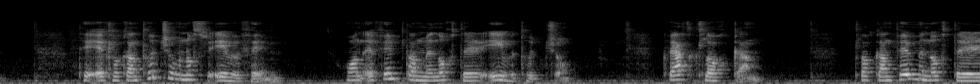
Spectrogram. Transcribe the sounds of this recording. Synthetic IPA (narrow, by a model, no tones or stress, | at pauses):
t̪ʰɛʔɛɾkʰlɔhkant̪ʰʊt͡ʃʊmɪnʊt̪ɪɾɪːʋɪfɪ̰m | hɔnʔɛ̰ɹfɪm̥t̪anmɪnʊt̪ɪɹiːʋɪt̪ʰʊt͡ʃʊ̰ | kʰvɛːt̪kʰlɔhka̰n | kʰlɔhkanfɪmːɪnʊt̪ɪ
